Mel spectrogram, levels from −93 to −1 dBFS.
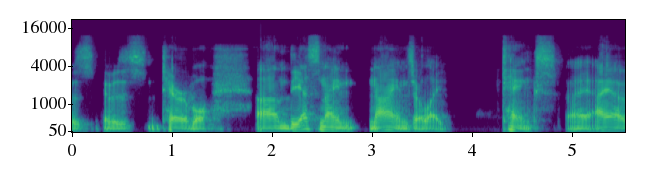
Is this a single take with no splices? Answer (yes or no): yes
